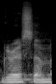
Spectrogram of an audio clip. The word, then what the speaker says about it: Gresham: Both whites and blacks pronounced Grissom at that time.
